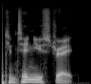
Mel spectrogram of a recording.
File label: Male Continue Straight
